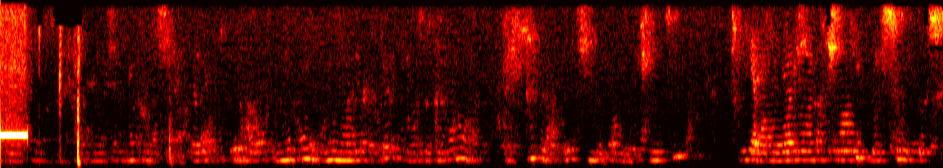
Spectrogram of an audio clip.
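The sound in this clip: An answering machine beep gives a single short, steady electronic tone at the very start. A voice then talks at length.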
